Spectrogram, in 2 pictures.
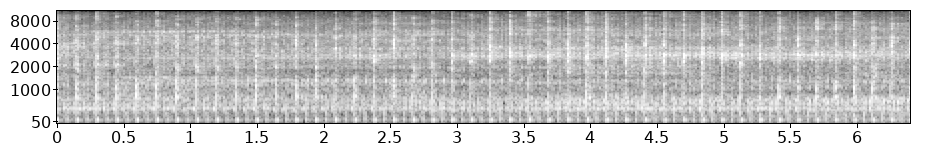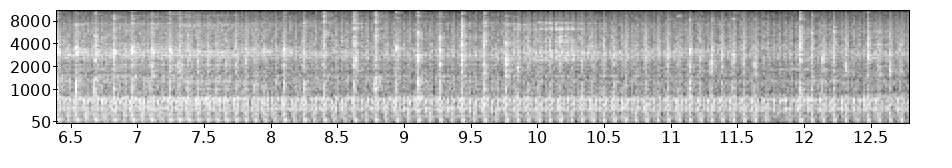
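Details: Briggs and Stratton Model FH single-cylinder engine after carburetor repair of a broken throttle shaft, on its wooden skid: quick, steady putter at about three and a half firings a second, even and sustained; running properly.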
